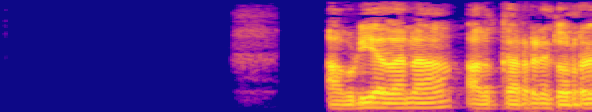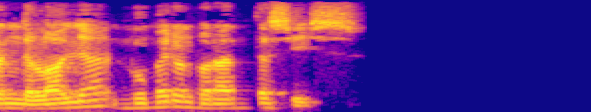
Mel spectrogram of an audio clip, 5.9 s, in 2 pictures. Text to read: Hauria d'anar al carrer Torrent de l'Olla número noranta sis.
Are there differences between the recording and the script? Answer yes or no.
no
